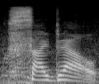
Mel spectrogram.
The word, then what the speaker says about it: Seidel: This is Seidel. Anglicized, it would be pronounced Seidel. That's how I take it.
